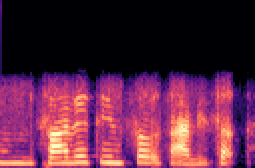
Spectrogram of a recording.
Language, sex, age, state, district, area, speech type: Nepali, female, 45-60, West Bengal, Darjeeling, rural, conversation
